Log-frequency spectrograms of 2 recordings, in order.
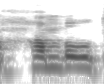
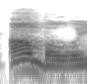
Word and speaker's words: Humble: Well, you know, the funny thing about being from Humble, you know, the H is silent, is I think for a lot of people, it was outside of Houston.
